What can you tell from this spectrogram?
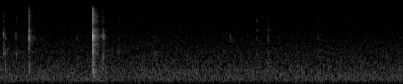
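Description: A few sharp clicks of computer keyboard keys in the first second, the loudest about a second in, then only faint steady hiss.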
